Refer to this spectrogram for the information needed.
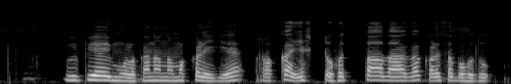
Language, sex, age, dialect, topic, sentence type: Kannada, male, 18-24, Northeastern, banking, question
